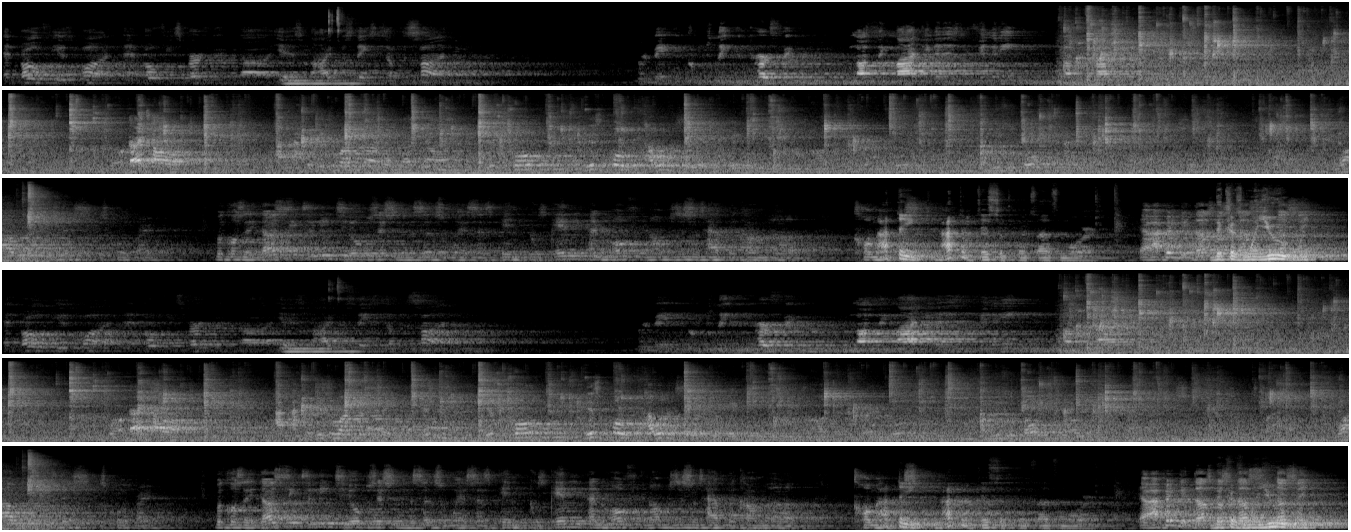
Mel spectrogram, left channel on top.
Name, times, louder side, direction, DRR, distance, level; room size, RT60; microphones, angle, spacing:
voice 1, 0.0-4.6 6.4-15.3 17.1-18.0, left 3 dB, 85° left, 2 dB, 1.0 m, -31 dB
sound 1, 10.5-27.3, left 1 dB, 5° left, 1.5 m, -29 dB
voice 2, 14.5-15.2 16.2-18.9 19.3-22.7 23.2-26.4 26.8-28.4 29.1-34.9 35.5-36.4 38.3-40.0, right 1 dB, 50° right, 1 dB, 1.1 m, -31 dB
voice 3, 35.7-36.9 37.1-37.8 39.2-40.0, left 3 dB, 40° left, 8 dB, 0.4 m, -21 dB
16.5 x 5.9 x 3.0 m, 3.0 s
head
